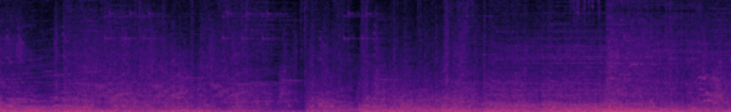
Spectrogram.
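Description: Game troops clash and explode in a battle with dense crackling effects.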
